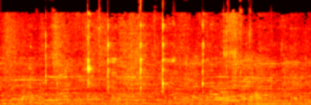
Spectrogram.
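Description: Spoon and fork clinking against a plate while eating, about half a dozen light clinks in the first three seconds.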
